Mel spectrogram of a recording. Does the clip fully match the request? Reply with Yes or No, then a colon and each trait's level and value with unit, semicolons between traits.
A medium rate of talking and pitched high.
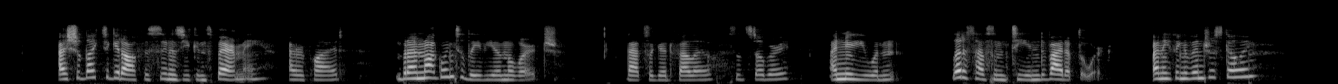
No: fast, 220 wpm; high, 230 Hz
